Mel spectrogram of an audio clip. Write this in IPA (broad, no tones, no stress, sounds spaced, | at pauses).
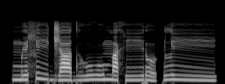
m ɪ ɬ iː d͡ʒ aː dʱ u w u m a x iː ɾ ʊ | l iː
